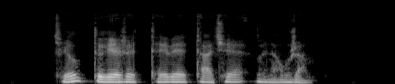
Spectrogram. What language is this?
Mari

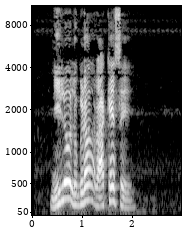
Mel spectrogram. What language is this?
Wadiyara Koli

